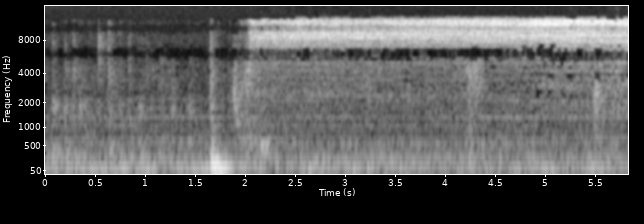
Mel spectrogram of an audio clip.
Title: Worcester 24i Junior - banging / hissing sounds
